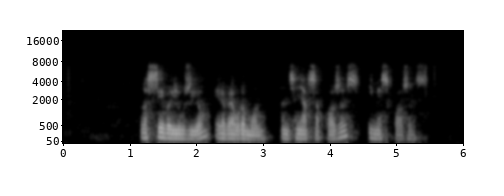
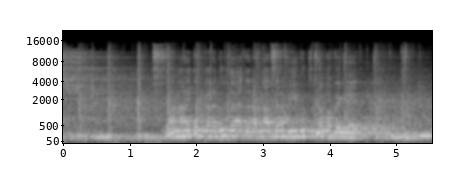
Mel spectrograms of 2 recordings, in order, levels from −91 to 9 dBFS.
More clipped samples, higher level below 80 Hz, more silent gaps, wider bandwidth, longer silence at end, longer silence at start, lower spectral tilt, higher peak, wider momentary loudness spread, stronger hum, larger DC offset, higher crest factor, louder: neither; second, -70 dBFS vs -46 dBFS; neither; second, 7.8 kHz vs 15 kHz; first, 0.55 s vs 0 s; first, 1.15 s vs 0 s; about the same, -6.5 dB/octave vs -6 dB/octave; second, -14 dBFS vs -2 dBFS; first, 16 LU vs 8 LU; neither; neither; first, 20 dB vs 14 dB; second, -32 LUFS vs -17 LUFS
